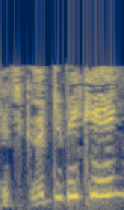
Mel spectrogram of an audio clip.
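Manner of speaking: king lifted with rising, questioning pitch. A first try at the line that sounds like a question: rising pitch on "king". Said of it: "it usually comes out like a question".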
